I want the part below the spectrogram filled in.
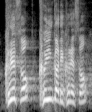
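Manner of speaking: high, loud indignant outburst; fuming up. Acted. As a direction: flare up in outrage. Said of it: "더 열받아가지고". (더 열받아서 따지는 말투)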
